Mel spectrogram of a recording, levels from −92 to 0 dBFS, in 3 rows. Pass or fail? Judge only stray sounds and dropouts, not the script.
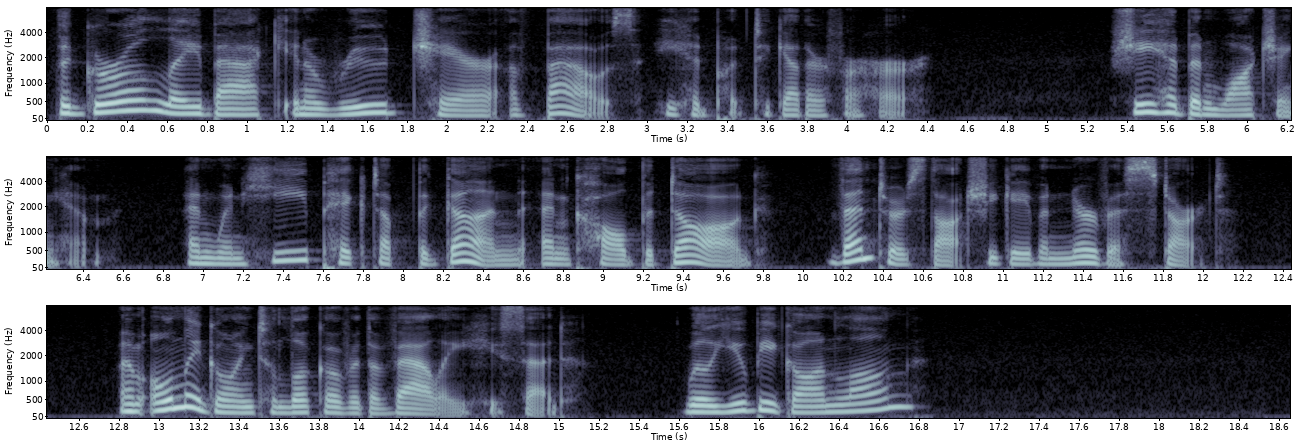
pass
